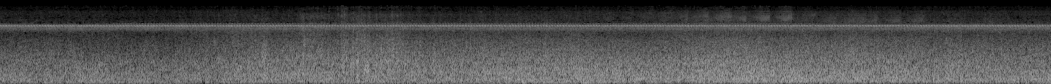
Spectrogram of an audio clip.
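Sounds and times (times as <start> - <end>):
cricket chirping: 0.0 - 10.5.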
